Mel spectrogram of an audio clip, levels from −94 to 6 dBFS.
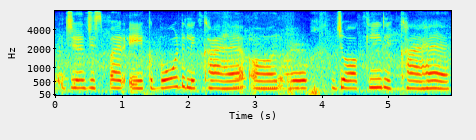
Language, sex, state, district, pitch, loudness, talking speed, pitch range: Hindi, female, Bihar, Kaimur, 270 Hz, -13 LUFS, 110 wpm, 265-280 Hz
